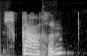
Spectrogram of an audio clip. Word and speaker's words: Schagen: Spreek je Schagen uit als Skagen? Ja, ze knikken allemaal ja.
